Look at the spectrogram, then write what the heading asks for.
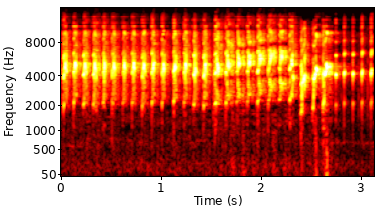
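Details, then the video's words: Lovebird in a long ngekek performance lasting over two minutes: fast, high, buzzy chattering notes pulsing steadily about seven times a second, with a rougher, more uneven burst near the end. "LOVE BIRD NGEKEK PANJANG 2 MENIT LEBIH"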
